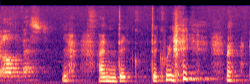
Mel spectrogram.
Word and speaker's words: děkuji: Yeah, and děkuji. How do you pronounce this properly one time?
